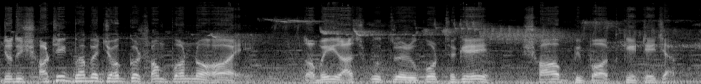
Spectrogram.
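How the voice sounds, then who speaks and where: A man voicing a scheming, vengeful tantric sorcerer in a cartoon fairy tale, boastful and theatrical in his deliberate delivery. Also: medium pitch, music in the background, close to an everyday voice. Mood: solemn, persuasive.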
